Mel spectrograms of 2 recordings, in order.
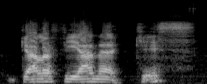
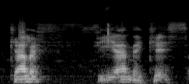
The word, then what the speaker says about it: Galifianakis: In terms of the other stars, there's Zach, complex names here, Zach Galifianakis. Galifianakis. I've never been able to pronounce his name.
